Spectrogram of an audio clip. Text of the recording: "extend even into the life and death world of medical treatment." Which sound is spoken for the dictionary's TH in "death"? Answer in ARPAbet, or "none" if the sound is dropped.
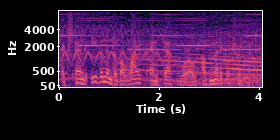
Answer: TH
